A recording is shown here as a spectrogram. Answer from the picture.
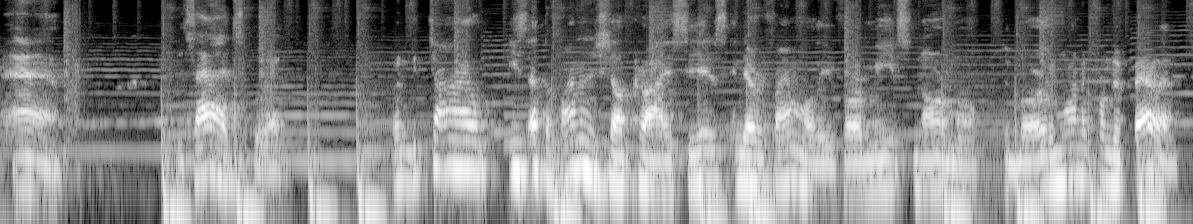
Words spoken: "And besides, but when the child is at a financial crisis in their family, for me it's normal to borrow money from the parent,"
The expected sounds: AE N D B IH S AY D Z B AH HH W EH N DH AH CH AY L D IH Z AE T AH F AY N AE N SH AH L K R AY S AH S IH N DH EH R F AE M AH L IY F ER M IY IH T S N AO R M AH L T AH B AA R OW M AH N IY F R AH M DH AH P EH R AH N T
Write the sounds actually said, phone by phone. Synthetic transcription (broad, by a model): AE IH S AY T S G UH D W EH N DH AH CH AY L D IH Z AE T AH F AY N AE N SH AH L K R AY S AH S IH N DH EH R F AE M AH L IY F ER M IY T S N AO R M AH L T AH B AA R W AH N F R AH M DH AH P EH R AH N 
